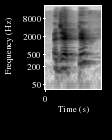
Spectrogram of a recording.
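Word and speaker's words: adjective: ना एडजेक्टिव बोलता है आम तौर पे डी साइलेंट है उसमें एडजेक्टिव बोलना है उसके अंदर कुछ टीचर्स इसको एडजेक्टिव भी बोलते हैं वो भी चल जाता है बट डी नहीं बोलना साथ डी नहीं बोलना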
